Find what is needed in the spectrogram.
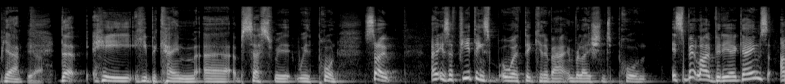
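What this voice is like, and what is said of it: Posh British accent. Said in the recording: “my weird Downton Abbey accent”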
